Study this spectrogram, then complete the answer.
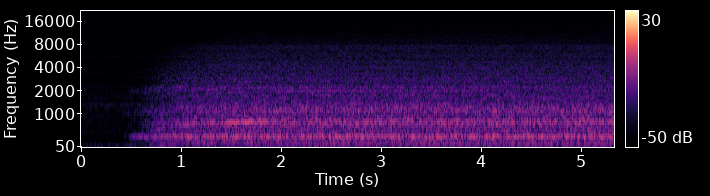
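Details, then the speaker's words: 3000 W Reliable inverter powering a 400 W HID light, about 235 W drawn, 126 V, 59.6 Hz output: cooling fan spins up to a steady whoosh with even hum under load; normal fan operation. "The fan's kicked in on this one. Pulling 235 now."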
